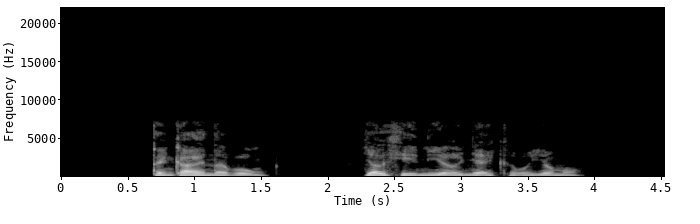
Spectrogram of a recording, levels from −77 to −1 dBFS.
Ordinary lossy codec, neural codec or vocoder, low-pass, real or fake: MP3, 64 kbps; none; 7.2 kHz; real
